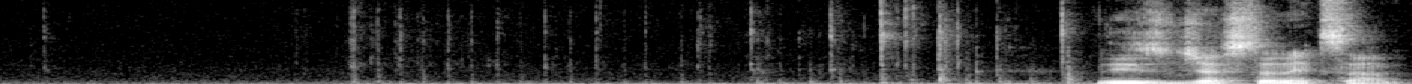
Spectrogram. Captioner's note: keyboard clicking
